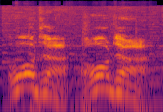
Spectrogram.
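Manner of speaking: high, firm judge's call; calling for order. Acted.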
